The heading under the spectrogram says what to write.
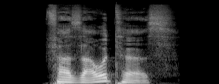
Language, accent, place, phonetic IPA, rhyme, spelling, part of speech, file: German, Germany, Berlin, [fɛɐ̯ˈzaʊ̯təs], -aʊ̯təs, versautes, adjective, De-versautes.ogg
- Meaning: strong/mixed nominative/accusative neuter singular of versaut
